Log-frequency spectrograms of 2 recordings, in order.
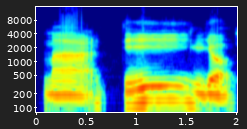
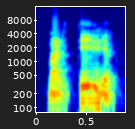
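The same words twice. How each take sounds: First: Martillo very slow and louder, with a long "tiii"; lengthened stressed syllable. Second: Said in the usual way. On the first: Shown as a demonstration. Teacher helping pupils find the tonic syllable, martillo drawn out on "ti". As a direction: stretch martillo out, holding the "ti" longest. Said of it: "alargar un poquito nuestra voz al pronunciar". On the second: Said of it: "alargar un poquito nuestra voz".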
